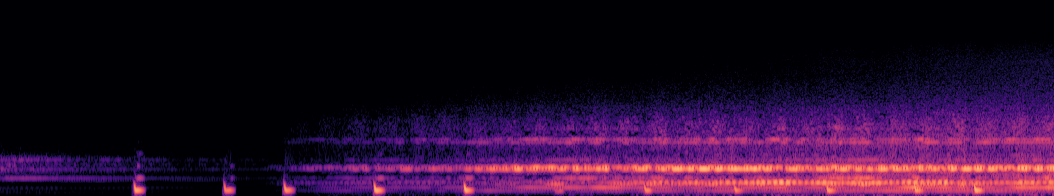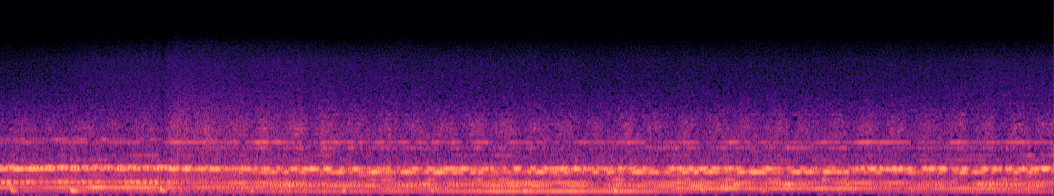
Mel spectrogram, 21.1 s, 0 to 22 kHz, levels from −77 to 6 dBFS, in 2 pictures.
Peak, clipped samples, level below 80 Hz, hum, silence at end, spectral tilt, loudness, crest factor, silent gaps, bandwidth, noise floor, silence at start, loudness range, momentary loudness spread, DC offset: 0 dBFS; under 0.1%; -46 dBFS; none; 0 s; -9 dB/octave; -15 LUFS; 14 dB; none; 8.4 kHz; -65 dBFS; 1.35 s; 13 LU; 11 LU; under 0.1%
